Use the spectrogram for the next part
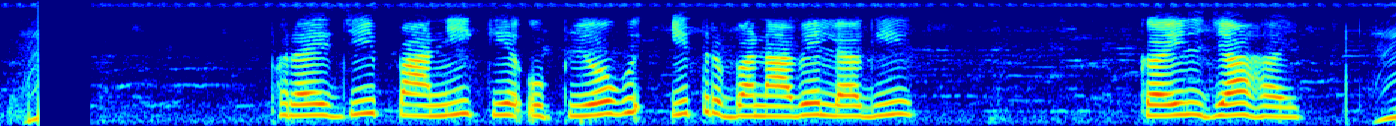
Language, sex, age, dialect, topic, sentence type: Magahi, female, 25-30, Central/Standard, agriculture, statement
